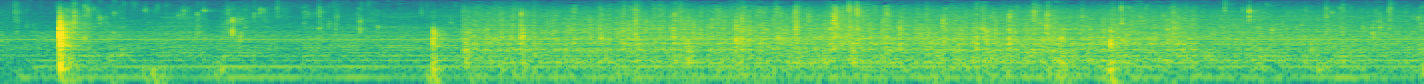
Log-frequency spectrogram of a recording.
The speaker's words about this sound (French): tu as l'ail aussi que tu rajoutes euh, juste après et puis d'un coup euh, les tomates avec un peu de jus de tomate et, là c'est une explosion sonore.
